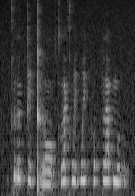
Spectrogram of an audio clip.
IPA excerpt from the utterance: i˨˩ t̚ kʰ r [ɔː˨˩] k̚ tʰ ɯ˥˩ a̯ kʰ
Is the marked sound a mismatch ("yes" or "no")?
no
